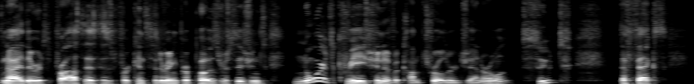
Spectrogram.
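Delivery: ordinary delivery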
